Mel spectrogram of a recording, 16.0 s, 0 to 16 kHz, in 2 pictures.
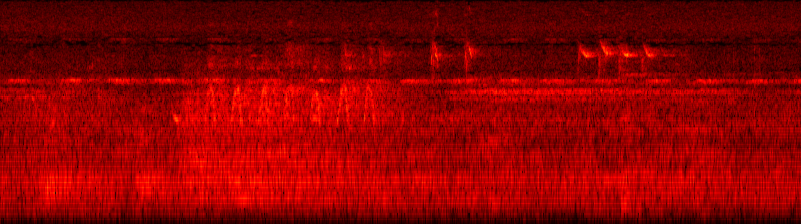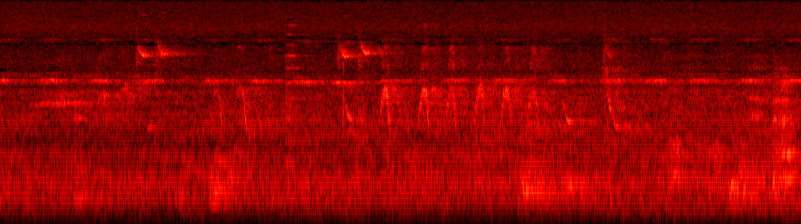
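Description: A WAP7 electric locomotive and its coaches running in along the rails: a steady rumble and hiss of wheels on track, with clusters of clicks and a few short high chirps.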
